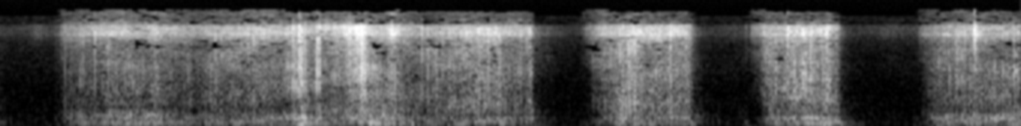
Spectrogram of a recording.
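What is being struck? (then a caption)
Woven fabric upholstery over a padded cushion. Fingertips and nails scratch and rub across coarse, woven beige sofa fabric with a brown spiral print over a padded cushion. The result is a dry, rasping, zipper-like scrape with a broad bright hiss, heard as four scratchy passages separated by short pauses.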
